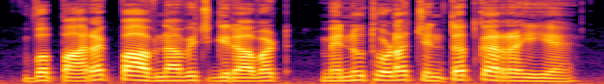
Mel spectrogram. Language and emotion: Punjabi, fearful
